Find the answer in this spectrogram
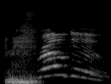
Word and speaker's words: Grogu: How's that pronounced? Grogu.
